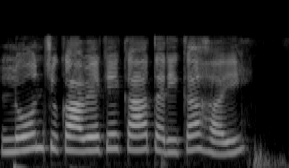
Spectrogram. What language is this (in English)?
Magahi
